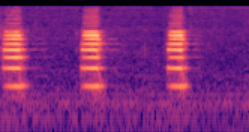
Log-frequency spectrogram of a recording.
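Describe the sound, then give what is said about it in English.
Three short honks of a car horn at a town line, evenly spaced with quiet gaps, each a bright, buzzy, steady tone of similar loudness. “if you're at the town line, honk your horn three times”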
